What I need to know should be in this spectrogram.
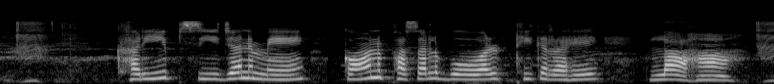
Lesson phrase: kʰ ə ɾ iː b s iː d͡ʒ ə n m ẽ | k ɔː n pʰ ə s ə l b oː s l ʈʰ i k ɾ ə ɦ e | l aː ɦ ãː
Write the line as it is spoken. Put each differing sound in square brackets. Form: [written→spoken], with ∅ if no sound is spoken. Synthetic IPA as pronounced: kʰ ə ɾ iː b s iː d͡ʒ ə n m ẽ | k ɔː n pʰ ə s ə l b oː [s→∅] l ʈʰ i k ɾ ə ɦ e | l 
